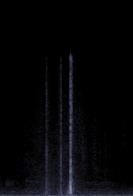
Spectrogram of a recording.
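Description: A golf wedge striking into bunker sand behind the ball on a longer bunker shot: one short, sharp hit about a second in, with a couple of fainter ticks just before it.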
